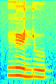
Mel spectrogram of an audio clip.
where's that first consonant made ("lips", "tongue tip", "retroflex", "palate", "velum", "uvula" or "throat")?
throat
